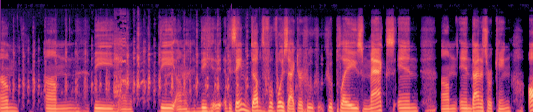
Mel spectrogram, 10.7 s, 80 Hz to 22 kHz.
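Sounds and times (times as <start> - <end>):
chickens clucking and squawking: 0.0 - 7.2
speech: 0.0 - 10.6.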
